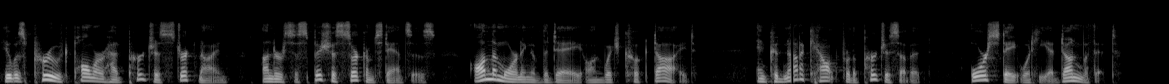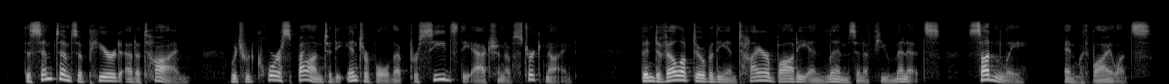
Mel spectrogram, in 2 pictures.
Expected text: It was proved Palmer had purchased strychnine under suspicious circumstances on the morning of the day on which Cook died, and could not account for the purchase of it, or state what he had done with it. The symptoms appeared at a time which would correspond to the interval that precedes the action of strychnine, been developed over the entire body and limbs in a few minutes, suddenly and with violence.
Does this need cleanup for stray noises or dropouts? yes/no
yes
